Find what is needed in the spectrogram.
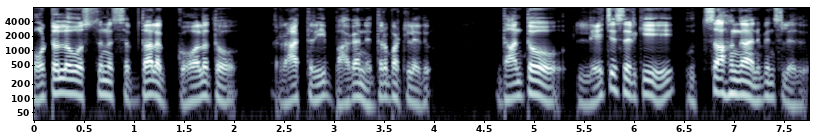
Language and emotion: Telugu, sad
